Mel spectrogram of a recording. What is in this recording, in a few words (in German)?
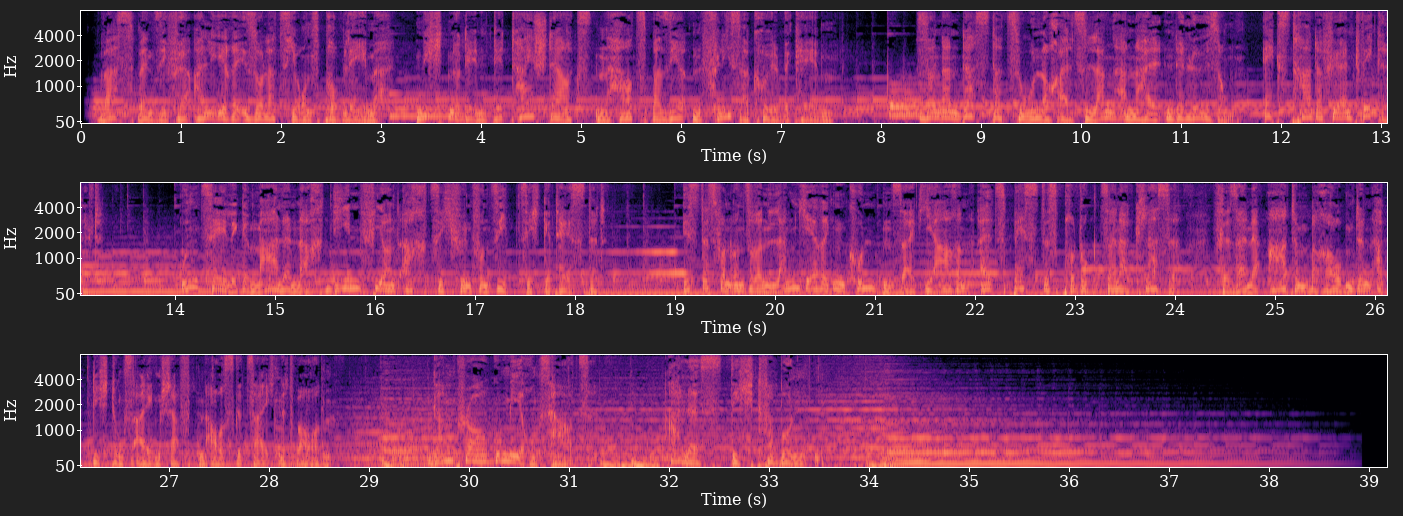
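Produktvideo erklärend Deutsch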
